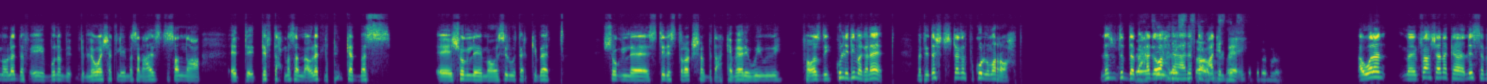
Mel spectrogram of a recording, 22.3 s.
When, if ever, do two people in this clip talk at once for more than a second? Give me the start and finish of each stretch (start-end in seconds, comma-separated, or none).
17.0-18.7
